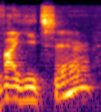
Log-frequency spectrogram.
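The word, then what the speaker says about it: וייצר: It still sounds like vayitzer.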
